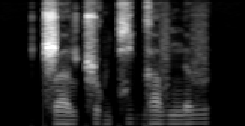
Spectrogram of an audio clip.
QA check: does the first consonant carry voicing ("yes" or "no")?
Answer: no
